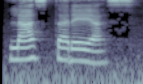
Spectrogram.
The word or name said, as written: las tareas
